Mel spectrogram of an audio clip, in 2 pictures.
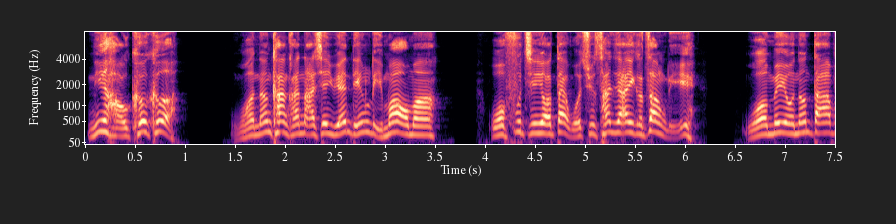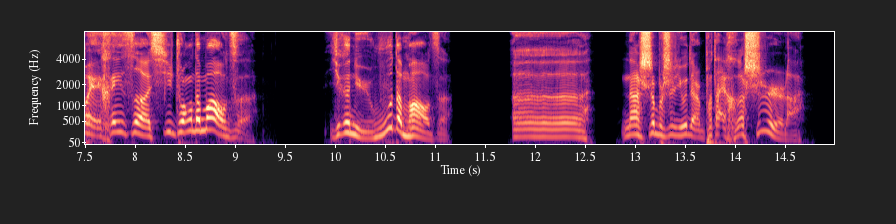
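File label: chinese mandarin male character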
